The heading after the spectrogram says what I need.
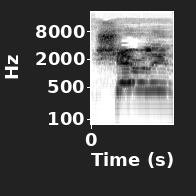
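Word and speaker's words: Cherilyn: Sherilyn Sarkisian, or Sarkisian. So it's spelled Cher, and then Ilin. Sherilyn. Yeah.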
